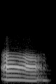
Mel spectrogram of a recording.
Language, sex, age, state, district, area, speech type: Assamese, female, 30-45, Assam, Sivasagar, rural, conversation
